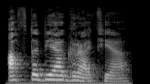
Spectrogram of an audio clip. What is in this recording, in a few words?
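"avtobioqrafiya", Azerbaijani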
